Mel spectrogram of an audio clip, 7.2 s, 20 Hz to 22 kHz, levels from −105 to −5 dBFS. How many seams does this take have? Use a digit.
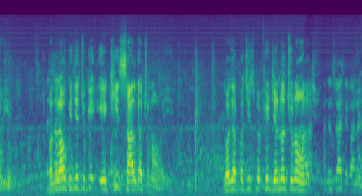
1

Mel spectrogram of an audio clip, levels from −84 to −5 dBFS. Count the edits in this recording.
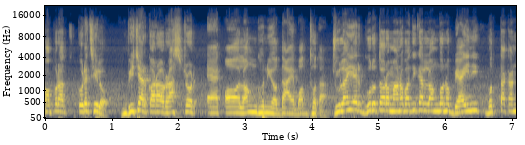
3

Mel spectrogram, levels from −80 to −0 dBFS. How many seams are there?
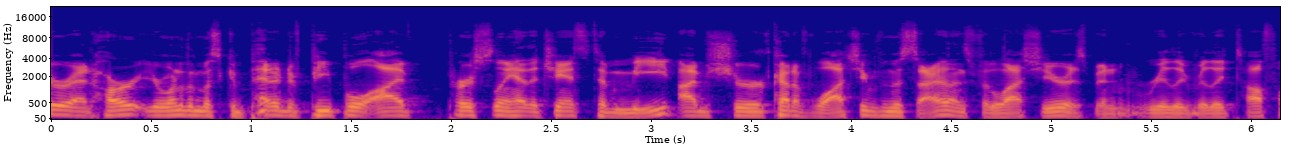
1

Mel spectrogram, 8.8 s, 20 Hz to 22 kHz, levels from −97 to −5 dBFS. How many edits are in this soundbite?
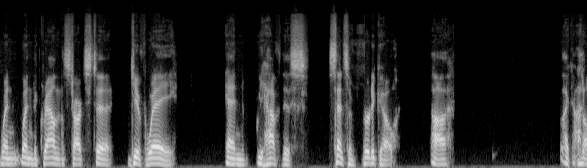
0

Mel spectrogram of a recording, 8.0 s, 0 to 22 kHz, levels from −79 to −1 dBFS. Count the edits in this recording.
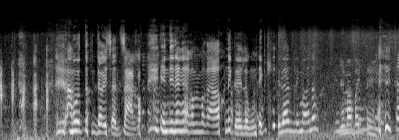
1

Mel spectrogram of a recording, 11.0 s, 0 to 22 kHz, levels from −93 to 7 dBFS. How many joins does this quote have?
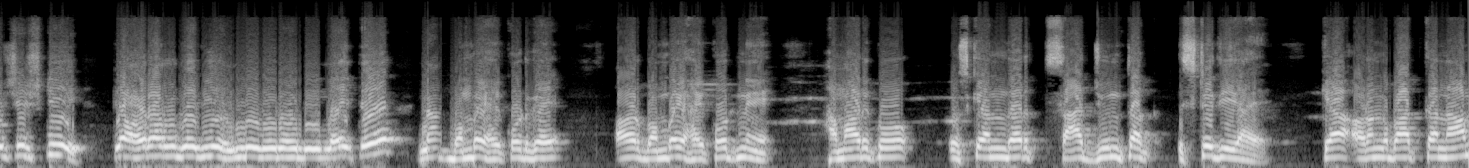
1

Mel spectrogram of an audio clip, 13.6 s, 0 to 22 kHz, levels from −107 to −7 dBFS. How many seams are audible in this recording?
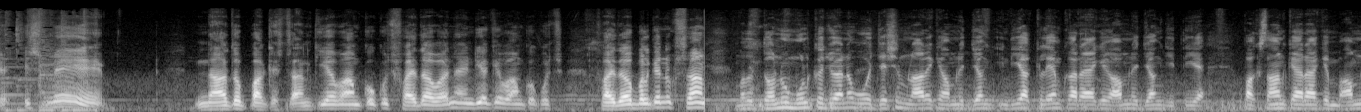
1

